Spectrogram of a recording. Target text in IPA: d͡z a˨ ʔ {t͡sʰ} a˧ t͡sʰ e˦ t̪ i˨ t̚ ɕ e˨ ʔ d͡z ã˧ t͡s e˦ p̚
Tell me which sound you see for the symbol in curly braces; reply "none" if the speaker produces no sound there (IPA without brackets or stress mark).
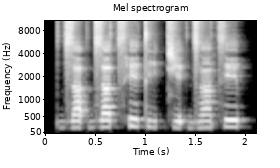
d͡z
